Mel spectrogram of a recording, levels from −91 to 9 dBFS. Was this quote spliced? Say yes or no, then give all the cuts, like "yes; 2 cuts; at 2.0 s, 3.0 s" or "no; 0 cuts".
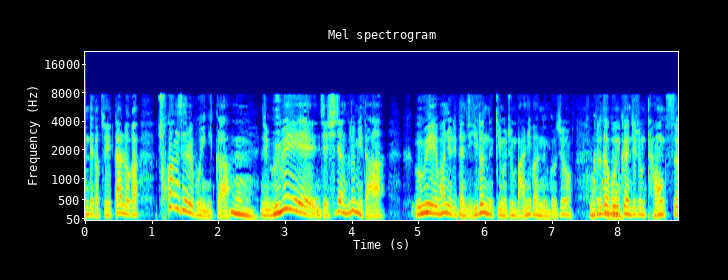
no; 0 cuts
